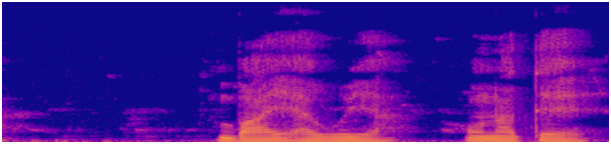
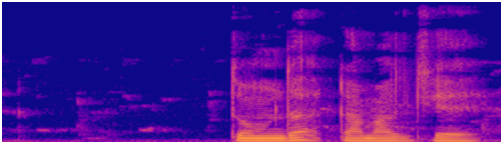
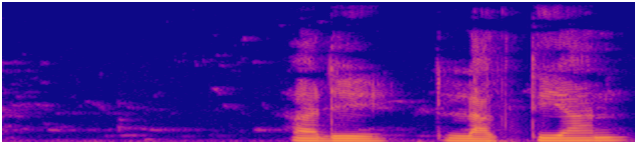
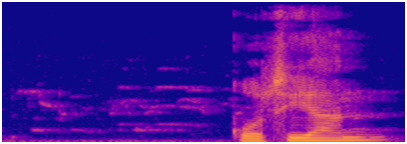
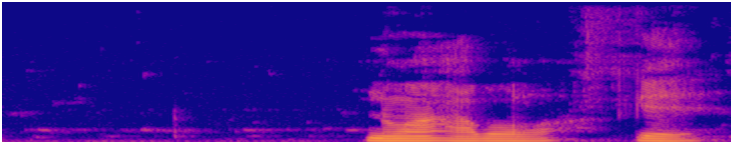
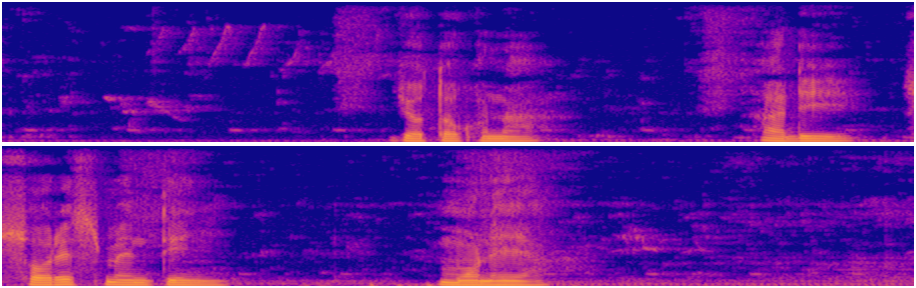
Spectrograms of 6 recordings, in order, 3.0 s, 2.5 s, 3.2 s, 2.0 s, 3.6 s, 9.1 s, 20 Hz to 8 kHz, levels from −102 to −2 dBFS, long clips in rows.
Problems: background sounds at intervals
